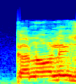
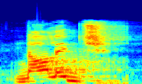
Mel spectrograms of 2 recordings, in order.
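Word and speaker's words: knowledge: अब देखिए आपको सीखना पड़ेगा कि के एन, के के साथ अगर एन है तो के साइलेंट हो जाता है, इन सभी वर्ड्स में के साइलेंट हो जाएगा।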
